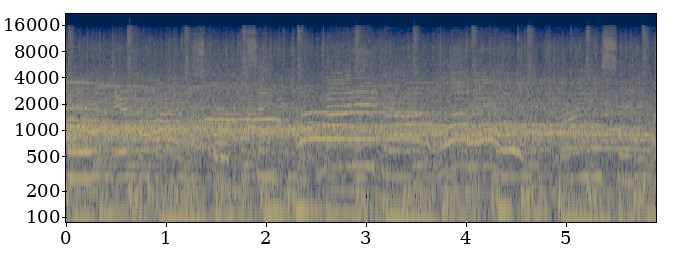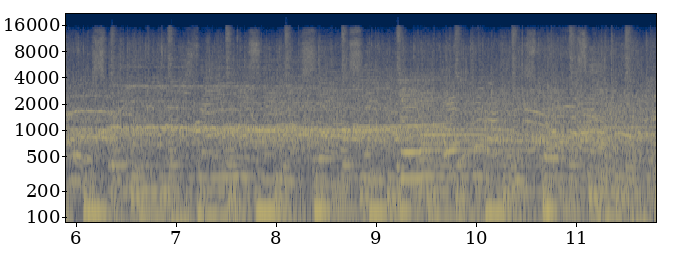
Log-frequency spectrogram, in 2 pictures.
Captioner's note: cheers and applause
